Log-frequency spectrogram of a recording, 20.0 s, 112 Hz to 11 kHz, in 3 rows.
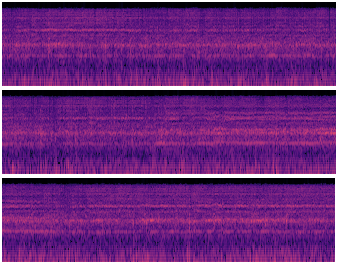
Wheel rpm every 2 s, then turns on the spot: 150, 150, 150, 160, 160, 160, 150, 150, 150, 150.
none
